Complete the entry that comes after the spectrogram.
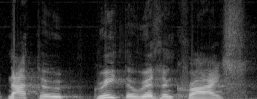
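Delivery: usual speaking voice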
